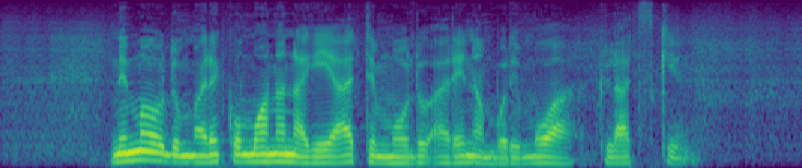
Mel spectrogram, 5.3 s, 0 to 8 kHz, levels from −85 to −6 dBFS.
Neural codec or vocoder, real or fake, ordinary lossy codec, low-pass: codec, 16 kHz, 1 kbps, X-Codec, HuBERT features, trained on LibriSpeech; fake; none; none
